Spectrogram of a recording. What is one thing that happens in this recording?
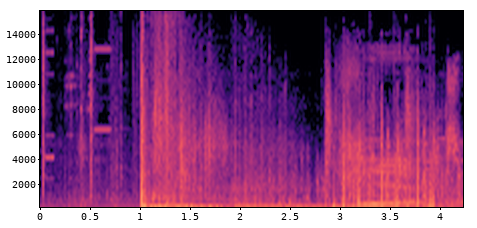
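A loud blast booms and echoes as a wall bursts apart.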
